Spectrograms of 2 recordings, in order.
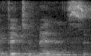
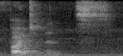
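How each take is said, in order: First: It is said in a British accent. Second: It is said in an American accent.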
